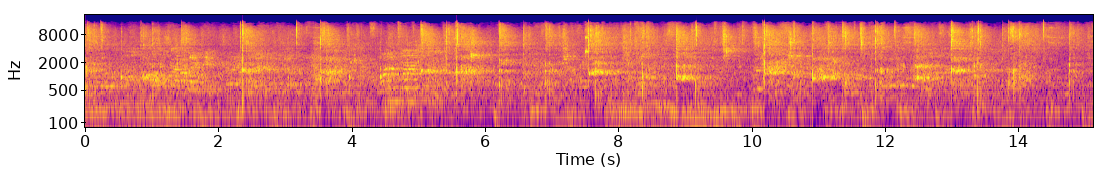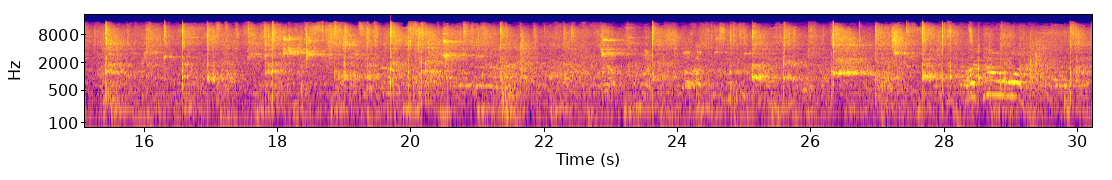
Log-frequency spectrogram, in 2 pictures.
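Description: Pickleball doubles rally: paddles hitting a plastic pickleball with sharp pops, repeated irregularly throughout, along with the ball bouncing on the court. Indistinct chatter from spectators runs underneath.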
